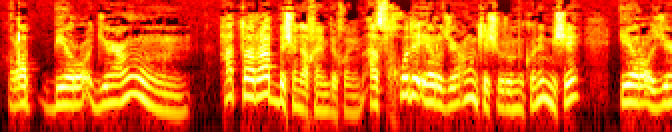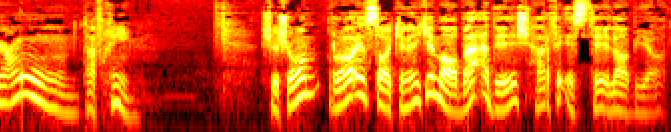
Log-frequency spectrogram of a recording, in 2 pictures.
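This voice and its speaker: A man teaching a Quran recitation lesson step by step, slowing down to chant example words. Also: fairly high pitch, big pitch swings, a little mellow, slightly rough, highs cut off. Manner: explains rules patiently, slows down to chant example words.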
